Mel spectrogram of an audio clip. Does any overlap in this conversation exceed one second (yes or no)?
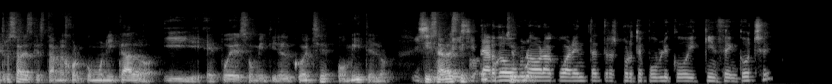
yes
